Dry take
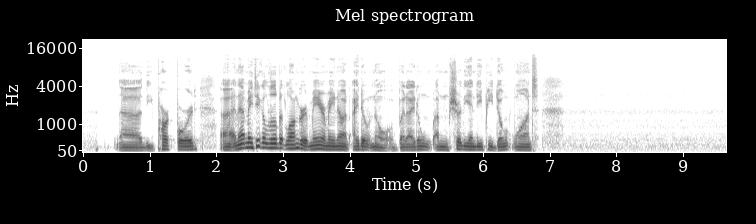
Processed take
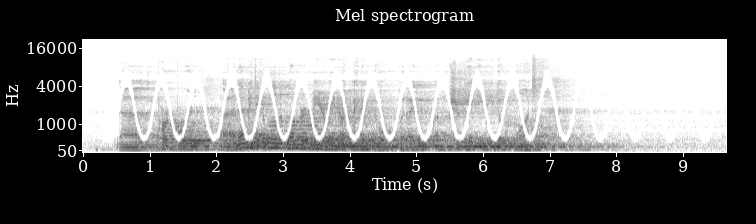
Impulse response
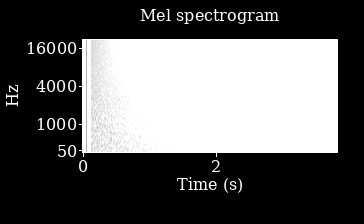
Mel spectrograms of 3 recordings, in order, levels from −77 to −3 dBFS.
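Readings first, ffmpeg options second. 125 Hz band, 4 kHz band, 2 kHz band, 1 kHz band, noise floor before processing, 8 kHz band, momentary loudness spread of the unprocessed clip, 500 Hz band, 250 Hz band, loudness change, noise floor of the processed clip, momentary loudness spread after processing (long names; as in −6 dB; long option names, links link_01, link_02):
+1.0 dB, −1.5 dB, −0.5 dB, −1.0 dB, −62 dBFS, −1.0 dB, 9 LU, 0.0 dB, +1.5 dB, +0.5 dB, −61 dBFS, 13 LU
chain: -filter_complex "[1:a]atrim=start_sample=2205,asetrate=57330,aresample=44100[link_01];[0:a][link_01]afir=irnorm=-1:irlink=0,afftfilt=real='re*(1-between(b*sr/1024,470*pow(5400/470,0.5+0.5*sin(2*PI*1.9*pts/sr))/1.41,470*pow(5400/470,0.5+0.5*sin(2*PI*1.9*pts/sr))*1.41))':imag='im*(1-between(b*sr/1024,470*pow(5400/470,0.5+0.5*sin(2*PI*1.9*pts/sr))/1.41,470*pow(5400/470,0.5+0.5*sin(2*PI*1.9*pts/sr))*1.41))':win_size=1024:overlap=0.75,volume=3.5dB"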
